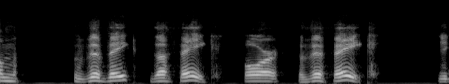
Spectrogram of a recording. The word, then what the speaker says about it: Vivek: And Vivek, it rhymes with cake.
